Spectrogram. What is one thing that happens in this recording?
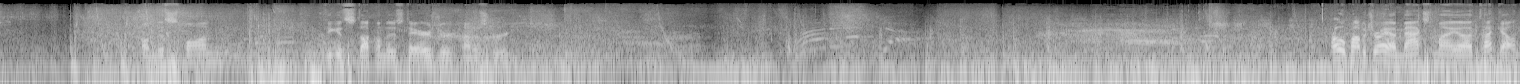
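Gunfire and blasts crackle from a video game.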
